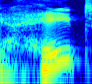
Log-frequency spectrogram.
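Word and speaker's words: Hait: some reporting done by Ari hate I think is how you say it h-a-i-t who's writing for WPBF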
